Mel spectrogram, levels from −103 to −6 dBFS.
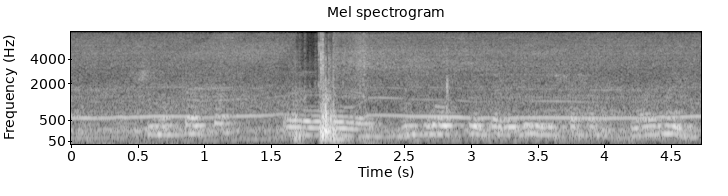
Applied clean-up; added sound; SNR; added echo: none; Squeak; 0 dB; reverberation time 0.6 s.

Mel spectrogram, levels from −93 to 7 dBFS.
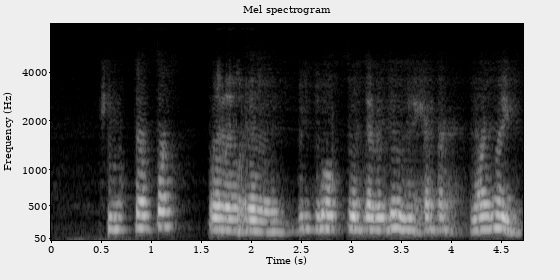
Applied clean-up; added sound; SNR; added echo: neural mask model DeepFilterNet 3.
